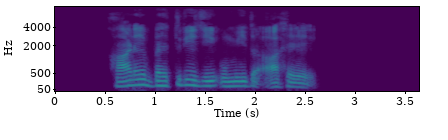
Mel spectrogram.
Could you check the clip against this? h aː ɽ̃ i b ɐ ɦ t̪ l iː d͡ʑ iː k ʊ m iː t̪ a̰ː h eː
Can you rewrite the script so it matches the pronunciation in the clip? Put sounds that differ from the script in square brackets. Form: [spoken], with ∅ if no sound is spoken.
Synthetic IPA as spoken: h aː ɽ̃ [e] b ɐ ɦ t̪ [ɾ] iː d͡ʑ iː [ʔ] ʊ m iː [d̪] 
